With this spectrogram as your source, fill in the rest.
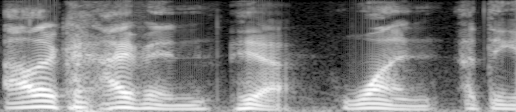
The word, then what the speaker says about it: Alarcon: Say it how it's supposed to be pronounced, though. Alarcon. Yeah. With an accent. Yeah. With an R.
